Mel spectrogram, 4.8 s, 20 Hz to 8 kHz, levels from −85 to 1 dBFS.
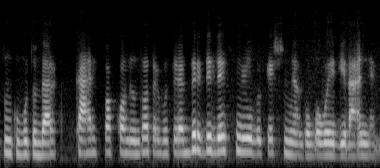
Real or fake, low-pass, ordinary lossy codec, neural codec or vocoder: fake; 7.2 kHz; AAC, 48 kbps; codec, 16 kHz, 0.8 kbps, ZipCodec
